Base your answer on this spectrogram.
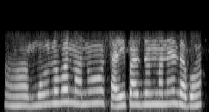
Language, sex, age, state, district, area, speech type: Assamese, female, 18-30, Assam, Dhemaji, urban, conversation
